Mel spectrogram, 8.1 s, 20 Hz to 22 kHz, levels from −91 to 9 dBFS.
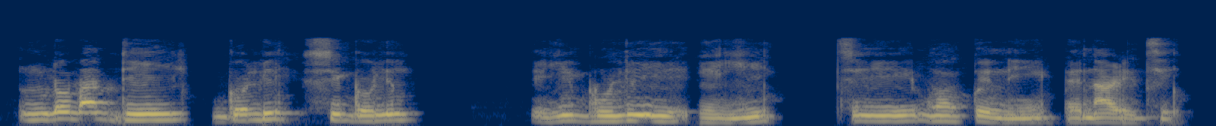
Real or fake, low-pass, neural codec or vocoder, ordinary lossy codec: fake; 7.2 kHz; codec, 16 kHz, 2 kbps, FreqCodec, larger model; none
